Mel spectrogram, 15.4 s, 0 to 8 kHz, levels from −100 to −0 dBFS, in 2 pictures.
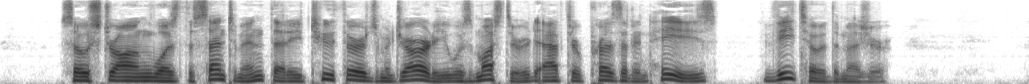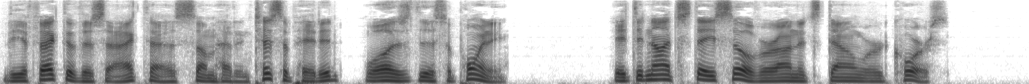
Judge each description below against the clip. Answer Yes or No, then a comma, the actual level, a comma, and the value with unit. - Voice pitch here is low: Yes, low, 120 Hz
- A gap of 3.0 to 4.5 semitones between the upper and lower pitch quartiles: No, average, 5.2 semitones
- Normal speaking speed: Yes, average, 150 wpm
